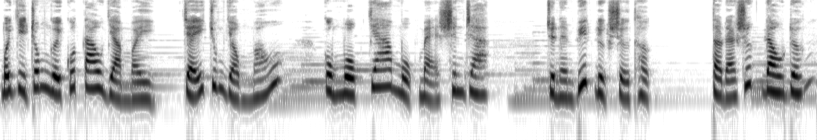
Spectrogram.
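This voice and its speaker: A woman's voice: fairly high pitch, darkish tone. A woman narrating a dramatic first-person story in an emotional storytelling way.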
